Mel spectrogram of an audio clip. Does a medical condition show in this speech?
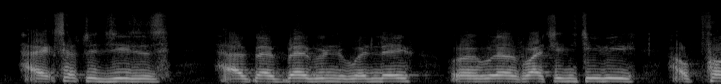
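Yes: speech impairment after accident.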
